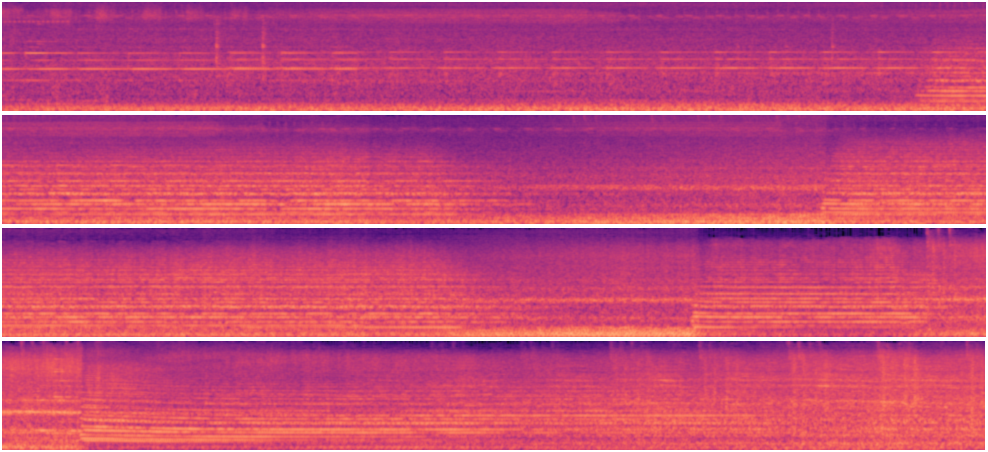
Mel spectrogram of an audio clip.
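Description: Diesel freight locomotive sounding its multi-note horn in long blasts over the steady rumble of the train: two long blasts, then a third near the end whose pitch falls as the locomotive passes.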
